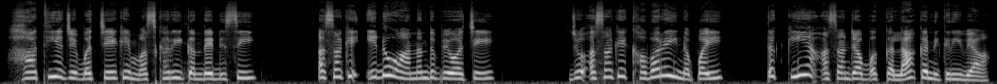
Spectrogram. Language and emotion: Sindhi, happy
